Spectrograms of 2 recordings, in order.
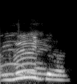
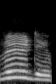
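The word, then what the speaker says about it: Vudu: Voodoo. I think it's called Voodoo, but it's spelled V U D U or something.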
